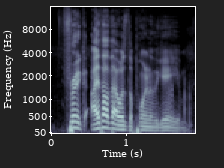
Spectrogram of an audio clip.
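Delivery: ordinary talk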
